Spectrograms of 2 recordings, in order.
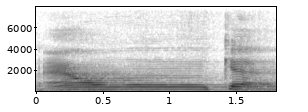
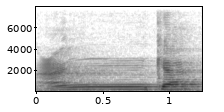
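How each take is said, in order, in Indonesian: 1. Bunyi sengau itu berat dan tebal. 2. Bunyi sengau itu tipis dan ringan. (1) "jangan angka" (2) "yang angka tipis"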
